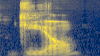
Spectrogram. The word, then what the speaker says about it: Guillaume: This was Gilwam Leonard. No idea if I did that correctly, but I believe it's Guillaume.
